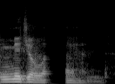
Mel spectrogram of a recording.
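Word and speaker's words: Midtjylland: Well, you don't pronounce either L, right? Well, it's like Midgeland.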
